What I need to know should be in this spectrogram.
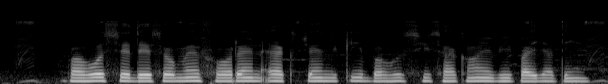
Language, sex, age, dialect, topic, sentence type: Hindi, male, 25-30, Kanauji Braj Bhasha, banking, statement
